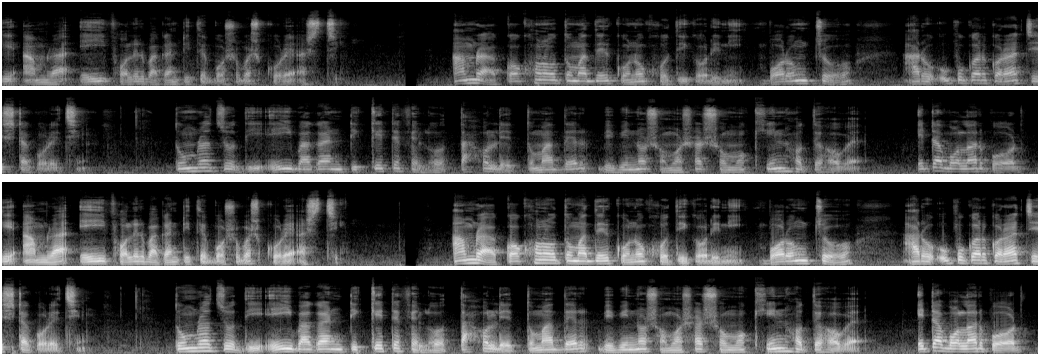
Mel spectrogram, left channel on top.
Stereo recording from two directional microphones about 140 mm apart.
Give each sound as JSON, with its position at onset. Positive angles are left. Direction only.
{"t": 0.0, "sound": "speech", "side_deg": -45}
{"t": 4.6, "sound": "speech", "side_deg": -35}
{"t": 11.7, "sound": "a sound", "side_deg": -25}
{"t": 12.4, "sound": "speech", "side_deg": -30}
{"t": 17.6, "sound": "speech", "side_deg": -15}
{"t": 17.8, "sound": "speech", "side_deg": -30}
